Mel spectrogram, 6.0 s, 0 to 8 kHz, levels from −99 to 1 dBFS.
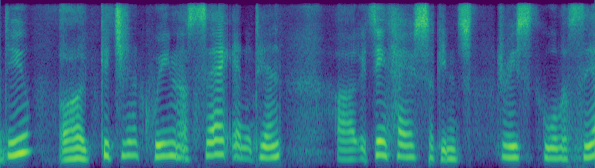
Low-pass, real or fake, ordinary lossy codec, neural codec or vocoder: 7.2 kHz; fake; none; codec, 16 kHz in and 24 kHz out, 0.4 kbps, LongCat-Audio-Codec, four codebook decoder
